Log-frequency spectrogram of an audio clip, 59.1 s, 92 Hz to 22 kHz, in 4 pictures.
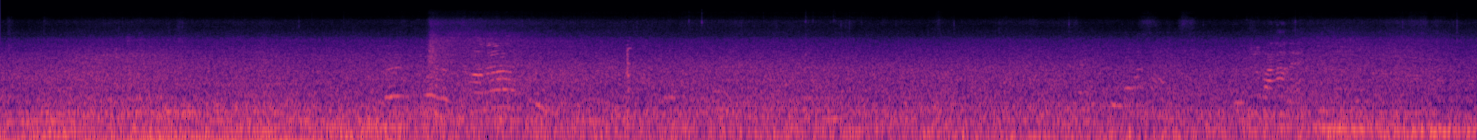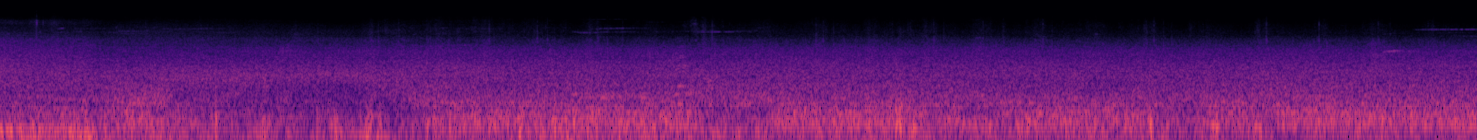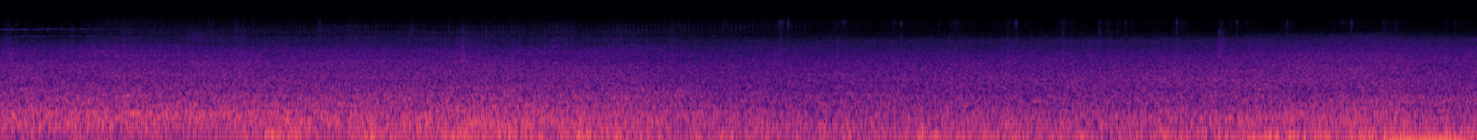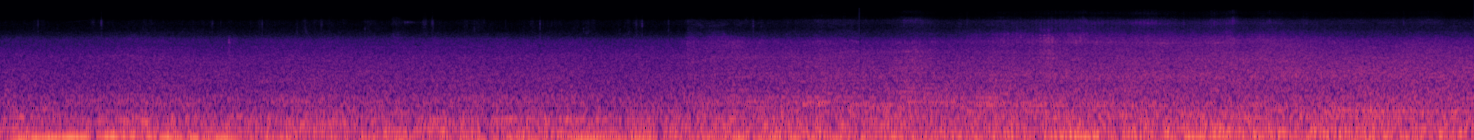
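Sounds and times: street traffic: 0.0 - 59.0.

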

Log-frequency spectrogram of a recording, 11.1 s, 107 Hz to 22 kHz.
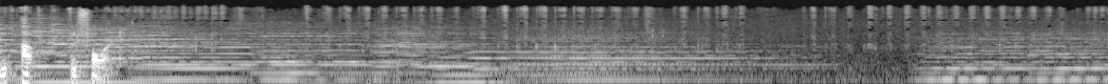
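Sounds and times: soft background music: 0.0 - 11.0
pencil scratching on paper: 1.4 - 11.0.

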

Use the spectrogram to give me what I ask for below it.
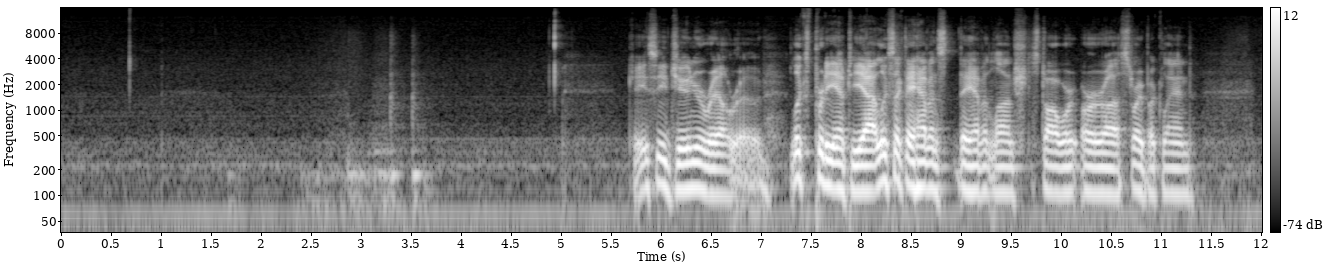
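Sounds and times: faint click: 0.6 - 1.1, 4.8 - 5.1.

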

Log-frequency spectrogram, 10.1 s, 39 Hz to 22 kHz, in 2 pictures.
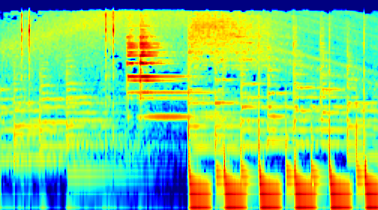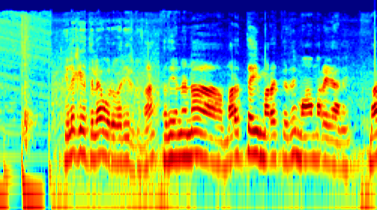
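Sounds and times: music: 0.0 - 6.1
short clicks: 0.2 - 0.5, 1.3 - 1.6
bright bell ding: 1.7 - 3.1
heavy bass beat: 1.9 - 5.7.

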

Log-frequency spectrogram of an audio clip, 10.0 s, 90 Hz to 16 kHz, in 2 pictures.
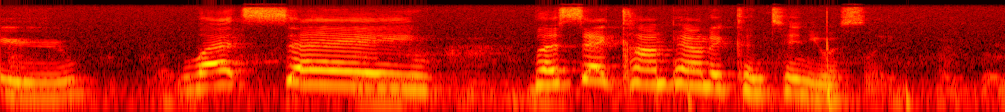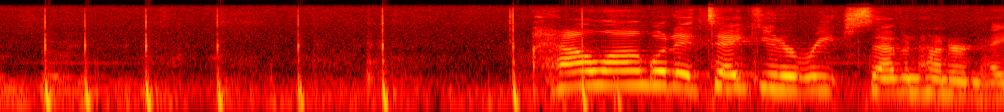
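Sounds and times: stylus tapping on tablet: 5.2 - 8.3.

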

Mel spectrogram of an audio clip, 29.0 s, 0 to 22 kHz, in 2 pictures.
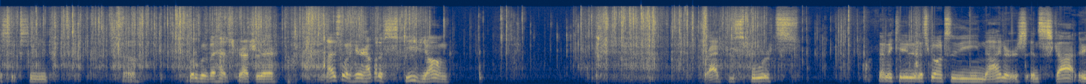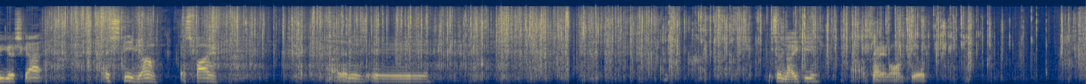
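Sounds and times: plastic bag crinkling: 0.0 - 12.5, 15.0 - 28.9.

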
